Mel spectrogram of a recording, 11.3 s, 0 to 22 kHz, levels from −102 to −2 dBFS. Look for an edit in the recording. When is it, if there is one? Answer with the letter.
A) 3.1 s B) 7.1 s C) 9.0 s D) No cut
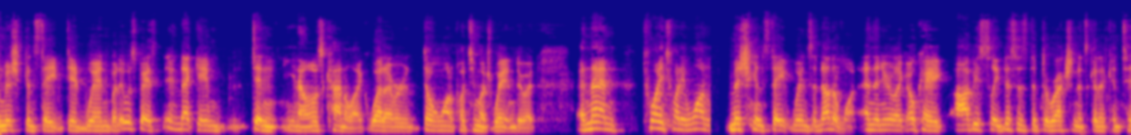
B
